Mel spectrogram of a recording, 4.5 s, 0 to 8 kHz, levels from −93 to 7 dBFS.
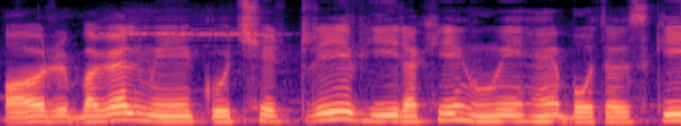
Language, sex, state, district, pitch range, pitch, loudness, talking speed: Hindi, male, Jharkhand, Ranchi, 130-150 Hz, 135 Hz, -15 LUFS, 145 wpm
